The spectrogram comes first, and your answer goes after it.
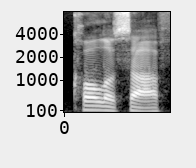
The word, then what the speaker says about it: Kolosov: Urson is backed up by Kolosov.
